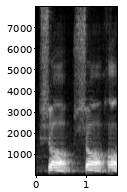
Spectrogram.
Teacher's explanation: संघर्षी यानी कि उष्म यानी कि इनको बोलने पर श माने कि अंदर जिहा पर गर्मी महसूस हो रही है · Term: संघर्षी व्यंजन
